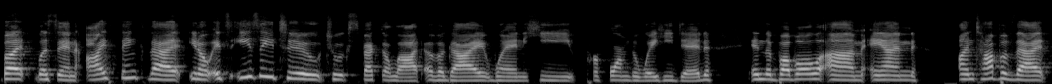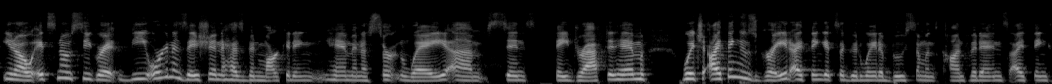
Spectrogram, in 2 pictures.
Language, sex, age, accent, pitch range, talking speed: English, female, 20-39, American, 190-235 Hz, 200 wpm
